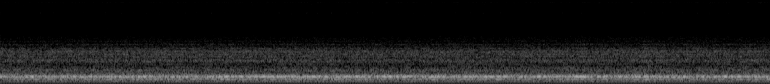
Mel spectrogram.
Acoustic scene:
subway train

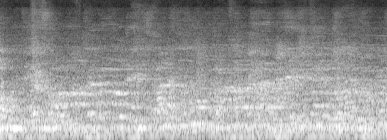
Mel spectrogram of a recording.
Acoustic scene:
cafe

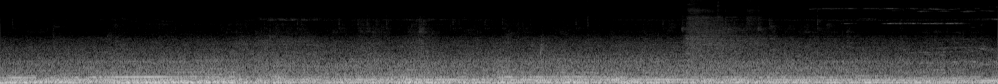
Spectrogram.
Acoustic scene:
bus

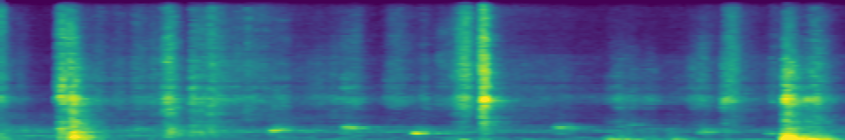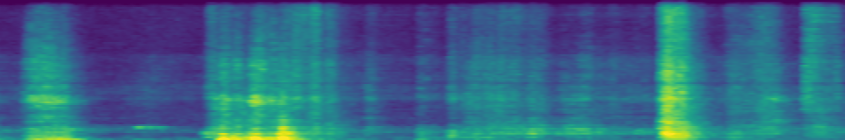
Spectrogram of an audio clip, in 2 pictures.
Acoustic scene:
restroom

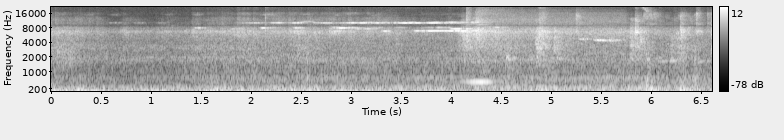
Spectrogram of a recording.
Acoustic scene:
bus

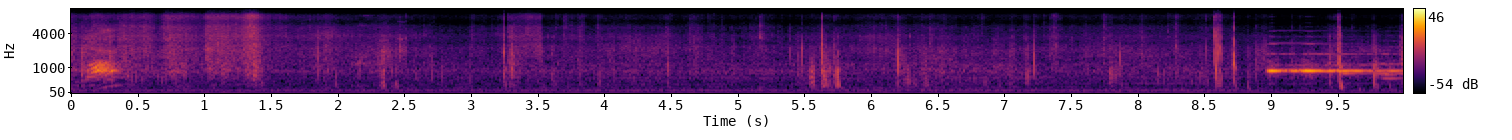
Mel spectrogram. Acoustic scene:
elevator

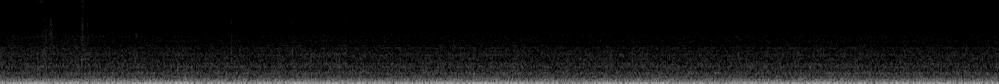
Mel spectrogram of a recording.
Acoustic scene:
car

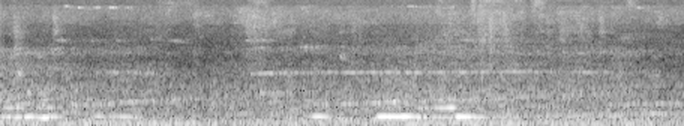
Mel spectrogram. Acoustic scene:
subway train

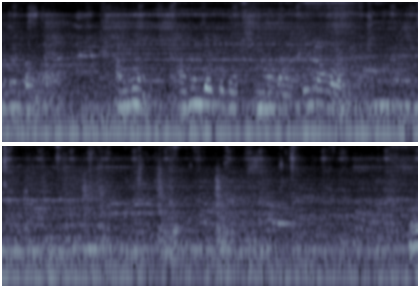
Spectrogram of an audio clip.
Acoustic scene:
restaurant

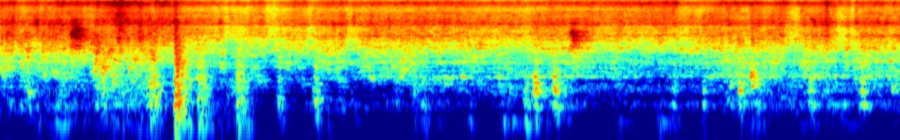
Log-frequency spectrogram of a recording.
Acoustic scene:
kitchen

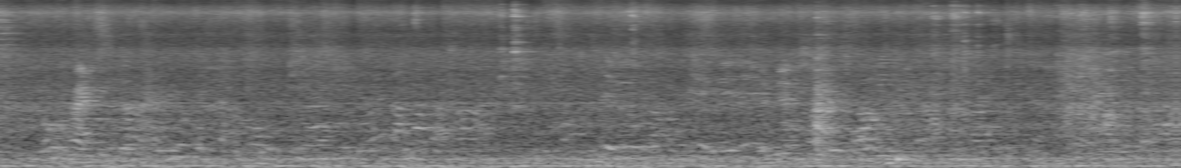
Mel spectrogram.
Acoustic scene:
restaurant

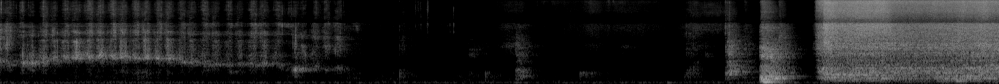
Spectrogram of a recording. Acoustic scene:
restroom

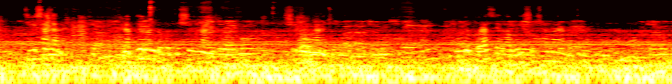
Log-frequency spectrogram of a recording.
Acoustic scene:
crowded indoor space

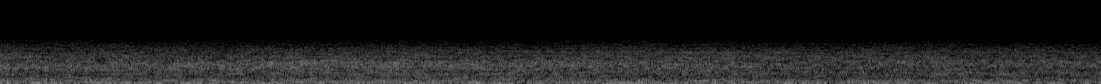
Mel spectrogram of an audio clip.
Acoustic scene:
street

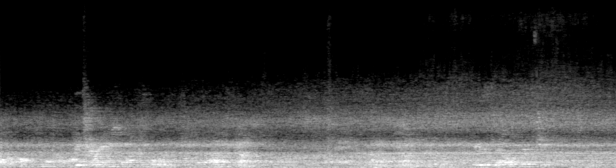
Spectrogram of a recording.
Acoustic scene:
subway station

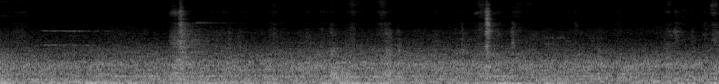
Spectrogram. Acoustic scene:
elevator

